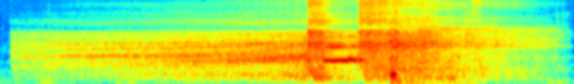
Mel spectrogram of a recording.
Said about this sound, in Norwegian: Det er jo ikke meg, for det er åpenbart en bil som krasjer.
